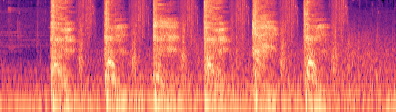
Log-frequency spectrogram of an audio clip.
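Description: Loud whooshing blows strike again and again, about once a second.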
